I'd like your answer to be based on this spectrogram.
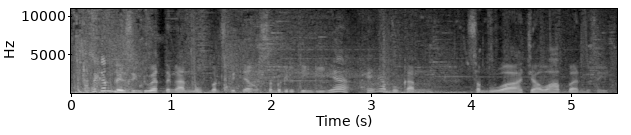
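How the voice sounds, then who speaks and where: A man's voice: on the high side, sing-song, brisk. A man with an Indonesian accent giving live esports commentary, wordy and analytical, mixing in English gaming terms. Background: music.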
